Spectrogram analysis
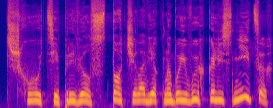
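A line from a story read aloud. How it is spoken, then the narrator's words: Plain. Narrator (Russian): сказал гонец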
